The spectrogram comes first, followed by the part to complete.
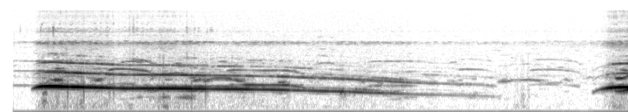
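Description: A jackal howls in a long, drawn-out tone, sustained for several seconds as it gradually falls in pitch. The note wavers slightly before fading, and a fresh howl begins at the very end.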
